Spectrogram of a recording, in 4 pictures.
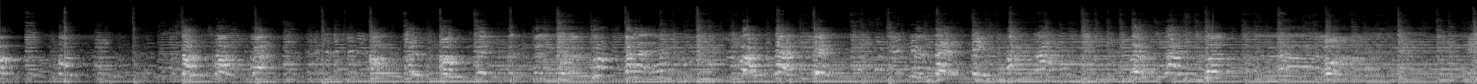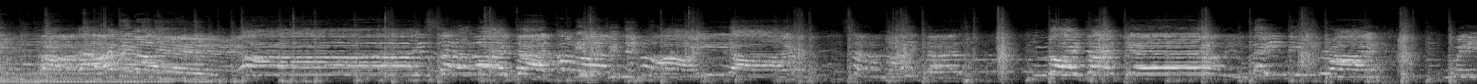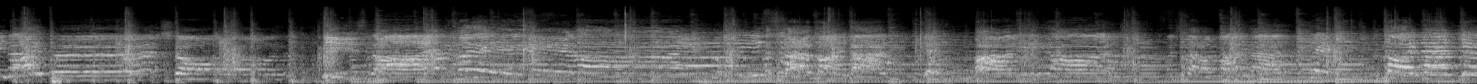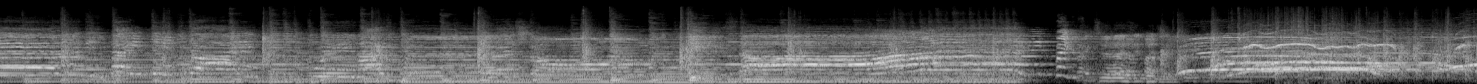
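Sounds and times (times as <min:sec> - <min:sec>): acoustic guitar strumming: 0:00.0 - 0:54.8
energetic singing voices: 0:00.0 - 0:54.8.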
